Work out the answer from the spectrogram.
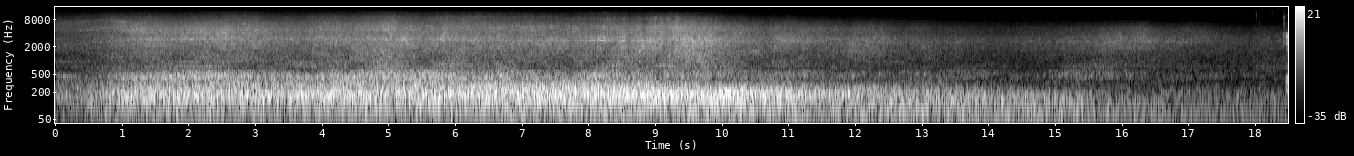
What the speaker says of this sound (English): So this is another Embraer 175 from KLM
